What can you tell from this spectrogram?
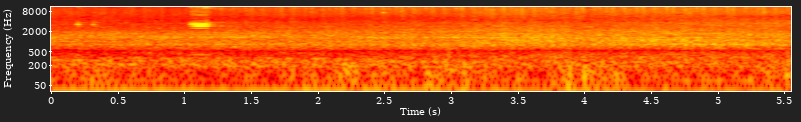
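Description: Prime mover's diesel engine idling with a steady low rumble, and a short high beep about a second in.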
